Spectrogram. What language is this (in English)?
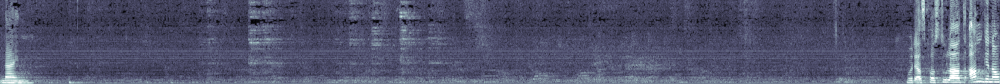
Swiss German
